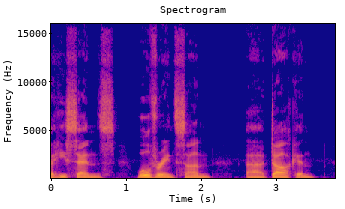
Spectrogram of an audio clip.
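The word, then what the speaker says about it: Daken: the Punisher so he sends Wolverine's son uh darken it's pronounced turns out um I said Dakin for like years darken to get the Punisher office list for him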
